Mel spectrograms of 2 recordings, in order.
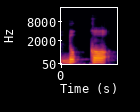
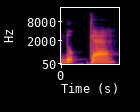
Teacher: karena vokalnya ketika fathah kan enggak dibaca dukko tapi dukka karena vokal a berarti tandanya huruf Kaf termasuk ke dalam huruf yang kadarnya tipis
